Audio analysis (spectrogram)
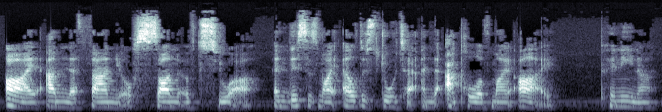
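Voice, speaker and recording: A woman voicing a dignified older father who speaks with measured, kindly authority. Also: deep voice, level tone, fairly bright tone. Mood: gentle.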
